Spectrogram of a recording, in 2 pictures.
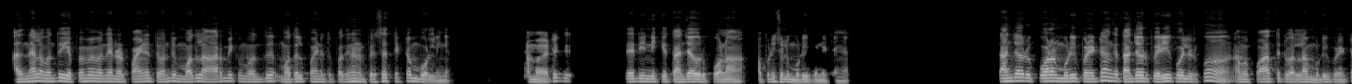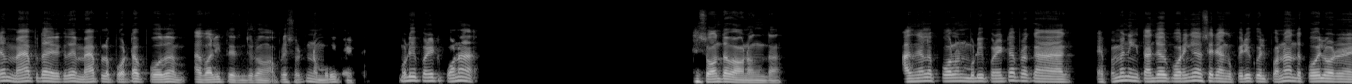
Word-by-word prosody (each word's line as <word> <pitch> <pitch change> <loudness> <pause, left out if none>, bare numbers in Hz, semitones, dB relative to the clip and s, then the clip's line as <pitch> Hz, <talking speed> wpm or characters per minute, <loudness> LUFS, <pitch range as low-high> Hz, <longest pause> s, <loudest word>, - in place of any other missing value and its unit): அதனால 135 +6 +2
வந்து 140 +3 -1
எப்பவுமே 140 +2 -1
வந்து 135 +1 +1
என்னோட 120 -3 -1
பயணத்த 130 +1 0
வந்து 145 +4 -2
முதல்ல 135 0 +1
ஆரம்பிக்கும் 140 0 -3
போது 120 +5 -2
முதல் 130 +4 -1
பயணத்த 125 -3 -4
பாத்தீங்கன்னா, 125 +1 -2
பெருசா 120 +6 0
திட்டம் 145 -4 -2
போடலிங்க. 95 -3 -2 0.8
நம்ம 120 -2 -1
பாட்டுக்கு 150 +7 -2 0.6
சரி, 135 +1 +1
இன்னைக்கு 125 -1 -1
தஞ்சாவூர் 120 0 +3
போலா 110 0 +2 0.3
அப்பிடின்னு 125 +1 -4
சொல்லி 120 -4 -1
முடிவு 105 0 -1
பண்ணிடேங்க. 90 -3 -5 1.5
தஞ்சாவூரு 155 +2 +3
போலானு 145 0 +4
முடிவு 145 +1 +2
பண்ணிட்டு 135 +5 +2
அங்க 160 -3 +1
தஞ்சாவூர் 135 0 +3
பெரிய 130 +4 +5
கோவில் 135 -3 +2
இருக்கும். 160 +8 -1 0.2
நம்ம 120 +1 -1
பாத்துட்டு 130 -2 0
வரலானு 110 +1 0
முடிவு 115 +2 -3
பண்ணிட்டேன். 110 +12 -1
மேப் 155 +2 +2
தான் 150 -2 +5
இருக்குதே. 135 +3 0
மேப்ல 130 +1 +1
போட்டா 135 - +2
போது 115 +2 +3 0.3
அது 110 - +1
வழி 110 +2 +2
தெறிச்சுடும் 100 -1 -2
அப்பிடின்னு 115 -1 -5
சொல்லிட்டு 120 +6 -4
நான் 100 -3 -2
முடிவு 115 0 -2
பண்ணிட்டேன். 90 - -9 0.3
முடிவு 180 0 +2
பண்ணிட்டு 165 0 +1
போனா. 175 +4 +4 2.4
சொந்த 130 +2 +4
வாகனம் 95 -3 +1
தான். 90 0 -5 1.2
அதனால 150 +4 +2
போலான்னு 150 0 +1
முடிவு 150 +1 0
பண்ணிட்டு, 140 +6 +1
அப்புறம் 165 -3 -2
க - - +3 0.6
எப்பவுமே 155 +9 -1
நீங்க 165 -4 0
தஞ்சாவூர் 150 +1 +3
போறீங்க 145 +5 +2
சரி, 150 -2 +2
அங்க 125 -2 -2
பெரிய 135 +3 +1
கோயில் 140 -2 0
போனா 140 +7 +2
அந்த 145 - 0
கோயிலோட 140 -1 +4
135 Hz, 170 wpm, -25 LUFS, 115-150 Hz, 2.4 s, பெரிய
